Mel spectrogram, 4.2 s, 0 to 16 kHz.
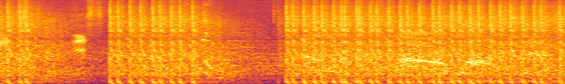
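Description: Rapid rhythmic bursts of FN Five-seven pistol fire in Black Ops 2 Zombies, steady repeated shots in two long strings with a short pause between, under game sounds.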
